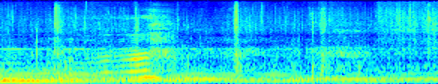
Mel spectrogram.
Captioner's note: groaning in pain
